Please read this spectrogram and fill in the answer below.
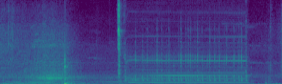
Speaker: you hear that that's just the the the motor uh priming itself so when you have the fuel injected you want to wait until that's done and then you want to turn it over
